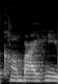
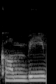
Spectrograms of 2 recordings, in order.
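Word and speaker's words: Combahee: read it as a come by he river collective statement um but i've heard barbara smith say that it's pronounced the combi river um collective statement um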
